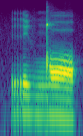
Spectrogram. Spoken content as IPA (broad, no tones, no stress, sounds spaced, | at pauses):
r i v ŋ͡ǃ ɔ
